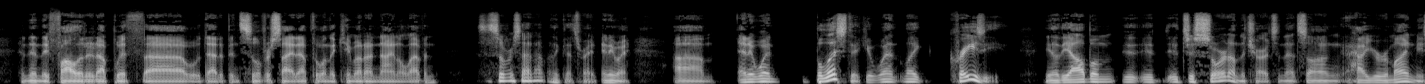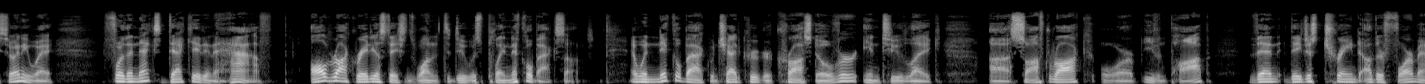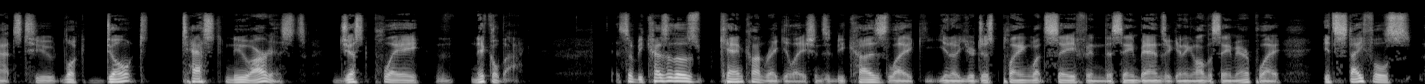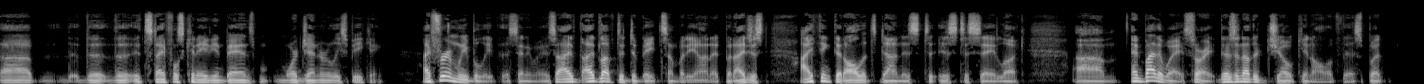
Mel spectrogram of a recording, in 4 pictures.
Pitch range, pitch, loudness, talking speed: 85-125 Hz, 100 Hz, -19 LUFS, 205 wpm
